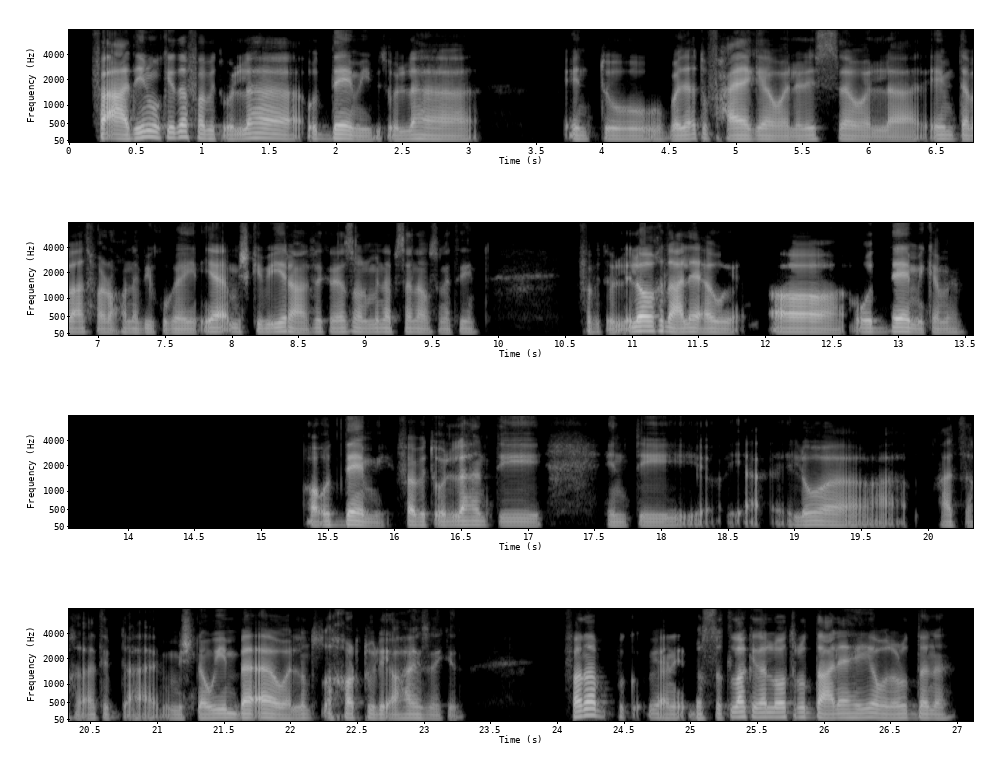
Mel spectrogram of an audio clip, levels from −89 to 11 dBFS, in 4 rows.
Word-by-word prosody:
فقاعدين 120 +7 +6
وكده 145 +1 +3
فبتقول 110 -3 -2
لها 125 -4 +4
قدامي، 105 -3 +2
بتقول 95 +2 -6
لها: 95 -3 -1 0.8
"أنتم 95 -1 -4
بدأتوا 105 +4 -1
في - - -12
حاجة 95 -1 +4
والّا 90 0 -3
لسه 95 -1 -3
والّا 80 -1 -4
إمتى 100 -2 -2
بقى 95 0 +1
تفرحونا 90 0 -5
بيكم؟" 90 -1 -8
باين، 90 -1 -2
هي 105 - +4
مش 100 -1 -4
كبيرة 105 +2 0
على 90 -1 -1
فكرة 100 -1 -6
هي - - 0
أصغر 100 -1 -3
مننا 100 +1 -3
بسنة 100 0 -5
أو - - -6
سنتين. 90 0 -10 0.8
فبتقول - - -8
ل - - -2
اللي 125 - +8
هو - - +11
واخدة 130 -3 +4
عليها 100 +2 +4
أوي 95 -1 0
يعني، - - -13 0.2
آه، 95 -4 +4
وقدامي 100 0 +3
كمان. 90 0 -7 1.9
آه - - +1
قدامي، 95 -3 +2
فبتقول 95 0 -2
لها، 105 0 +2
أنتِ 100 -1 -8 0.8
أنتِ 90 -1 -9
يا 90 0 -6 0.2
يا - - -10 0.2
اللي 100 0 -7
هو، 105 0 0 0.8
هتخ - - -9
هتبدأ - - -8
مش 95 -1 -8
ناويين 105 +2 0
بقى 105 -1 +5
والّا 95 +1 -4
أنتم 100 0 -14
اتأخرتوا 105 0 -3
ليه؟ 100 - -2
أو 90 - -2
حاجة 100 0 -1
زي 90 -2 -9
كده. 125 - -16 0.7
فأنا 175 - +6
بق 145 -6 -10
يعني 100 -2 -4
بصيت 100 +4 -7
لها 130 - +7
كده 125 -2 +1
اللي 125 0 +1
هو - - +6
ترد 125 -1 -1
عليها 110 +2 +3
هي 110 +2 -1
والّا 105 -3 -1
أرد 105 0 -4
أنا؟ 100 +1 -3
100 Hz, 175 wpm, -23 LUFS, 95-110 Hz, 1.9 s, هو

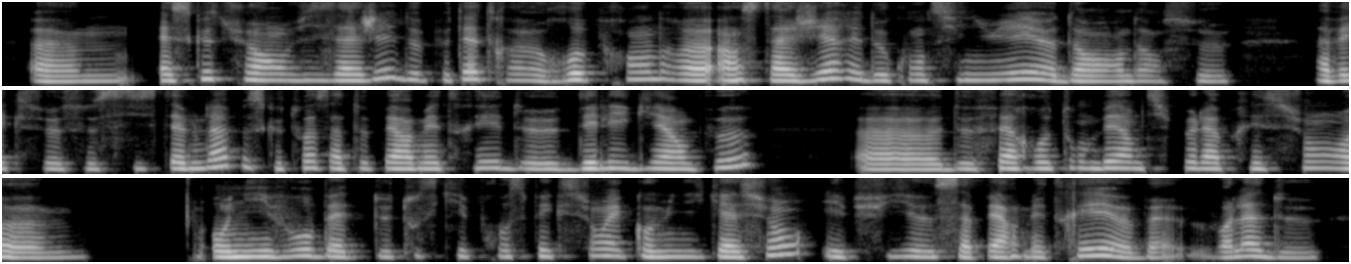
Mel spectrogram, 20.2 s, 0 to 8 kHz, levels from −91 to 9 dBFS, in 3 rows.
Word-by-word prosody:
Hem, 195 +1 -1 0.2
est-ce 215 0 +1
que 270 - 0
tu 270 -2 -2
as 230 - +7
envisagé 220 +5 +1
de, 250 - -3
peut-être, 240 +2 -2
heu, 215 -2 -4
reprendre, 240 +5 0
heu, 215 0 +7
un 215 -1 +6
stagiaire 220 +5 +3
et 245 - -1
de 210 0 -2
continuer, 225 +3 -2
heu, - - +2
dans 190 0 +1
dans 195 -1 -7
ce 190 +1 -10 0.4
avec 205 +1 0
ce 200 -1 -7
ce 195 0 -11
système-là? 210 +6 0
Parce 265 -3 -7
que 205 - -6
toi, 230 +4 -3
ça 210 -1 -1
te 210 +1 -10
permettrait 210 +2 +1
de 200 -1 -2
déléguer 215 +2 +1
un 205 -1 +3
peu, 255 - -3 0.5
heu, 185 -1 +2
de 195 +3 -3
faire 215 +2 +1
retomber 220 +1 -1
un 225 -1 +1
petit 220 +1 -12
peu 225 - -5
la 210 -1 +3
pression, 210 +2 -4
hem, 180 +1 0 0.6
au 200 -1 +7
niveau, 210 +3 +5
beh, 200 -2 0
de 200 - -6
tout 200 +3 -14
ce 225 +1 -18
qui 225 - -11
est - - -12
prospection 215 +2 -7
et 230 - -1
communication 205 +8 +1
et 205 -2 -1
puis, 210 +2 -9
heu, 200 - 0
ça 200 -1 +1
permettrait, 205 +4 +2
heu, 185 - +1
beh 180 +7 -6 0.2
voilà, 215 +4 +2
de, 180 -1 -8
210 Hz, 190 wpm, -24 LUFS, 200-225 Hz, 0.6 s, as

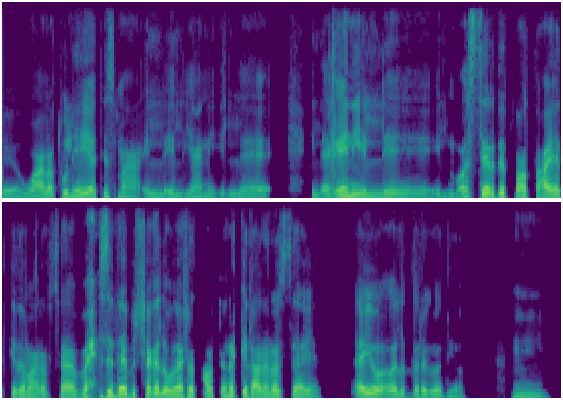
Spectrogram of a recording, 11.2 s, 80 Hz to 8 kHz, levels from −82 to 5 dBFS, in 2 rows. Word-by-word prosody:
وعلى 125 0 -2
طول 175 +2 -3
هي 160 +1 +2
تسمَع 130 -9 -7
ال 120 +2 -7
ال 120 0 -9
يعني 115 +2 -8
ال 115 0 -8 0.5
الأغاني 155 +2 +1
ال 125 -1 -5 0.6
المؤثِّرة 135 +6 +1
ديّة 170 +2 +3
وتقعُد 150 -2 +3
تعيَّط 145 +1 +2
كده 145 0 -1
مع 135 -1 0
نفسها، 140 +4 0
باحِس 150 +7 0
إنّها 180 -1 +7
بتشغِّل 175 +2 +1
الأغنية 160 -1 +4
عشان 165 -2 +4
تقعُد 170 +1 -2
تنكِّد 175 -1 +2
على 140 0 +4
نفسها 145 +1 +1
يعني. 145 +1 -4 0.4
أيوه 170 -2 +4
آه، 160 - +3
للدرجة 150 0 -3
دي 175 +5 -10
آه، 170 - -15 0.5
إمم. 130 -5 -8
150 Hz, 175 wpm, -22 LUFS, 130-165 Hz, 0.6 s, إنّها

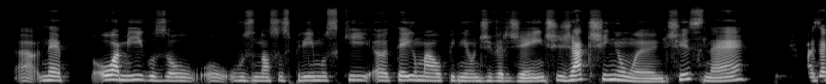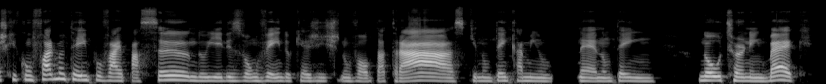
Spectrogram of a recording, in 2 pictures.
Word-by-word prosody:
hã, - - -7
né, 190 -2 0 0.3
ou 215 - +2
amigos 200 -4 +1
ou 170 -2 -4
ou 170 +1 -8
os 175 -1 -6
nossos 170 +1 -5
primos 185 0 -4
que 200 -2 -6
hã, 180 -1 -2
têm 195 +3 0
uma 185 -3 0
opinião 165 0 -3
divergente, 160 +2 -2
já 205 +4 +5
tinham 220 -6 -1
antes, 140 - -3
né. 175 +7 0 0.6
Mas 180 +2 -4
acho 195 0 -1
que 220 - -5
conforme 225 +4 +2
o - - +1
tempo 205 -4 -1
vai 175 -2 +1
passando 190 +3 0
e 170 0 -1
eles 165 0 -3
vão 165 -1 -3
vendo 160 -1 -2
que 155 - -14
a - - -3
gente 155 0 -8
não 155 - -6
volta 150 -1 -6
atrás, 155 +1 +7
que 155 - -10
não 160 -1 -5
tem 175 +2 -2
caminho, 165 -3 -4 0.3
né, 160 -3 -1
não 155 0 -4
tem 155 -2 -4 0.4
no 185 0 +4
turning 165 -4 -1
back, 185 +1 +4
175 Hz, 170 wpm, -22 LUFS, 160-195 Hz, 0.6 s, atrás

